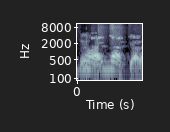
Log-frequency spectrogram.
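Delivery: loud, high-pitched mock denial; acted protest. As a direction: imitate a startled caller objecting loudly. Acts caller protesting being called God.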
